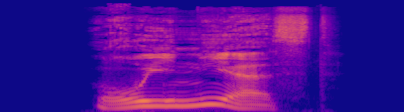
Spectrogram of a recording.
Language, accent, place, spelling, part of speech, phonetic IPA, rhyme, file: German, Germany, Berlin, ruinierst, verb, [ʁuiˈniːɐ̯st], -iːɐ̯st, De-ruinierst.ogg
- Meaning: second-person singular present of ruinieren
